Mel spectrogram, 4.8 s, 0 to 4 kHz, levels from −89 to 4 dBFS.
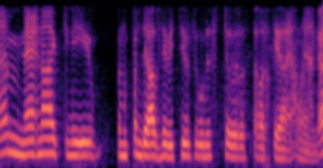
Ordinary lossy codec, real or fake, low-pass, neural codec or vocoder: none; fake; 3.6 kHz; codec, 16 kHz in and 24 kHz out, 0.8 kbps, FocalCodec, streaming, 65536 codes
